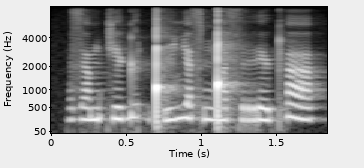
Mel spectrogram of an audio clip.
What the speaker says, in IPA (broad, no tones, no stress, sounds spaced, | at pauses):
z a m c i ɖ ø ǃʼ i ʎ a s ŋ͡ǃ a s r e ʈʰ a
